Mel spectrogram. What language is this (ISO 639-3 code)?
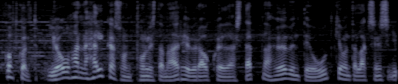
isl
